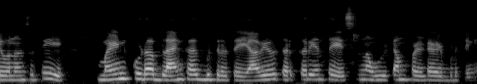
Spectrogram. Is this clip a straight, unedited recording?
yes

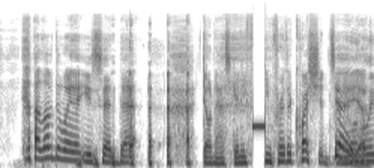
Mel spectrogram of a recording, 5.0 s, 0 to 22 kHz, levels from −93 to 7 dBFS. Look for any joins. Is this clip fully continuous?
yes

